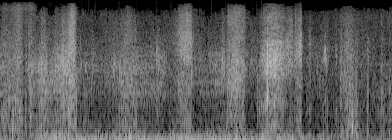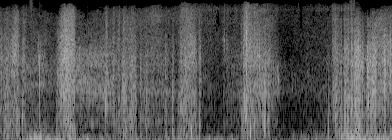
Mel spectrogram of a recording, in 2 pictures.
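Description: Gloved hands rustle against thick fabric.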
